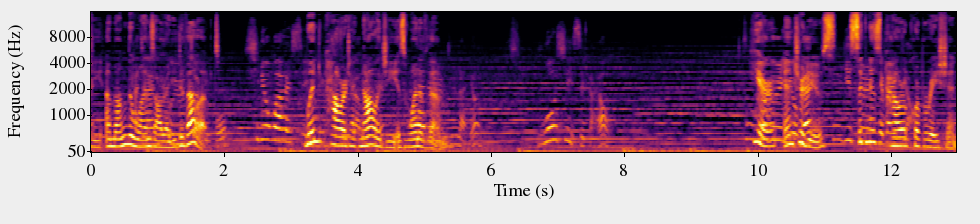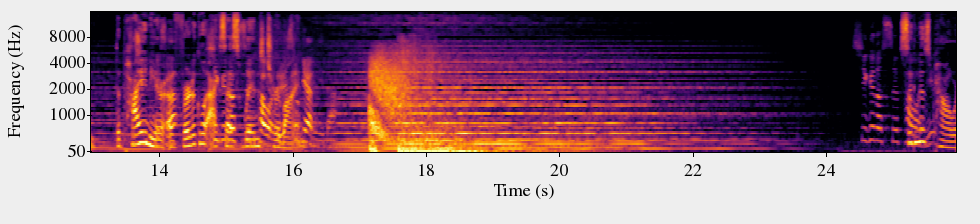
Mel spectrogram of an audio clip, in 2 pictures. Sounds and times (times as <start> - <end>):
Speech: 0.0 - 5.9, 6.7 - 7.8, 9.8 - 16.7, 24.4 - 25.9
Music: 0.0 - 25.9.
